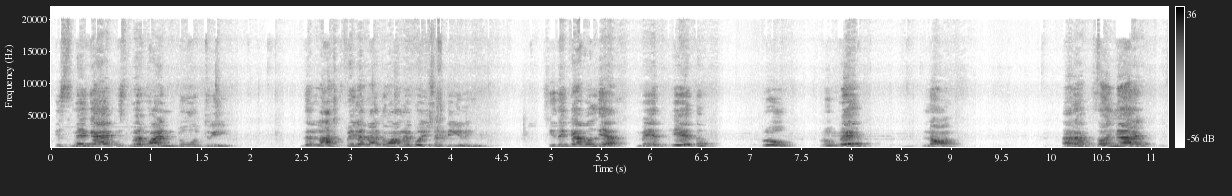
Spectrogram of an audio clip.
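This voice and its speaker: An extremely high-pitched man with a fairly bright tone lectures on chemistry at a moderate pace. He elongates words and asks his students again and again if they're following. The sound is distant and reverberant.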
